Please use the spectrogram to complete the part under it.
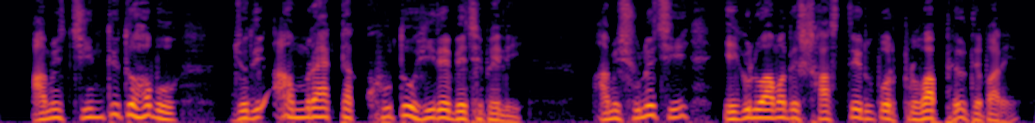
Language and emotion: Bengali, fearful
